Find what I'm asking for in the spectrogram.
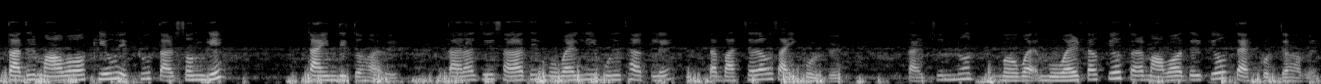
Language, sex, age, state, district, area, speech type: Bengali, female, 30-45, West Bengal, Kolkata, urban, spontaneous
